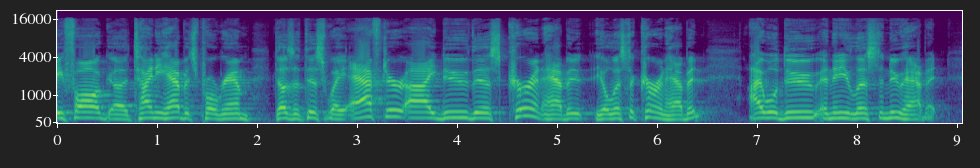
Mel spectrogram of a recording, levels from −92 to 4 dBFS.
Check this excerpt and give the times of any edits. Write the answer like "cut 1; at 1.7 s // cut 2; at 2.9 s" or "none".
none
